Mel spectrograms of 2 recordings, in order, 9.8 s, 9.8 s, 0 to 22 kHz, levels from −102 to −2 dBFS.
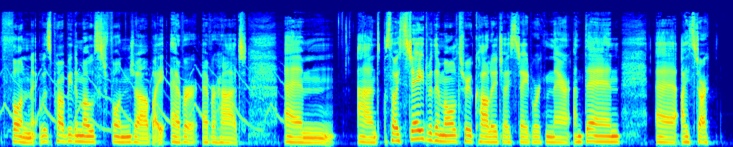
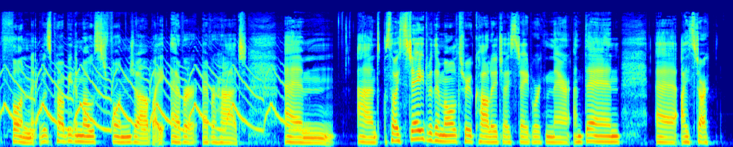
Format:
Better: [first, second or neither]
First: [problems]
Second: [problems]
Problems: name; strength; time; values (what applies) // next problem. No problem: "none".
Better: first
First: alarms or sirens; faint; until 4 s; 20 dB below the speech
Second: alarms or sirens; loud; until 4 s; 7 dB below the speech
